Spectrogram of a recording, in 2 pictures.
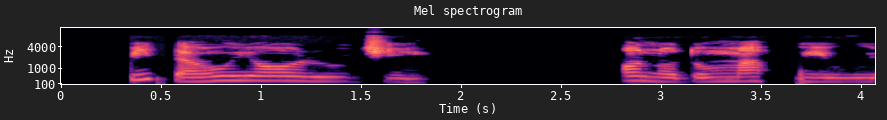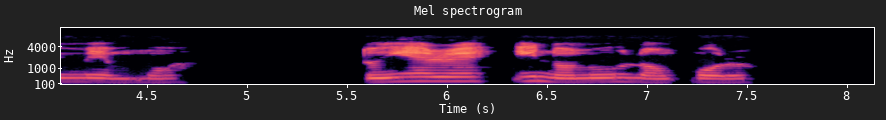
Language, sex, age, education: Igbo, female, 15-29, secondary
